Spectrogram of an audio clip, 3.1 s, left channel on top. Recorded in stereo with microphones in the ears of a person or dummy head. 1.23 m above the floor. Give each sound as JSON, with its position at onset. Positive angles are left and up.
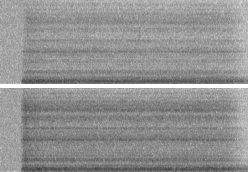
{"t": 0.3, "sound": "boiling", "side_deg": -65, "distance_m": 2.5}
